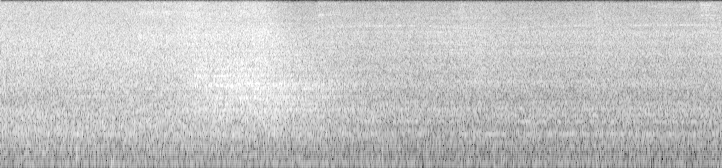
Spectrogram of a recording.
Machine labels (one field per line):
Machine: fan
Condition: normal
